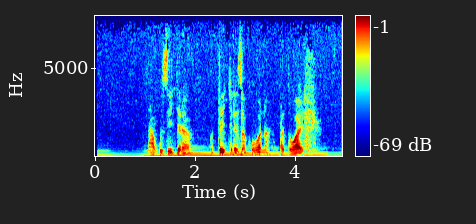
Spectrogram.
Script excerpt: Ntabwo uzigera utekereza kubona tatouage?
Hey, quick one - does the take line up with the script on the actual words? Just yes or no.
yes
